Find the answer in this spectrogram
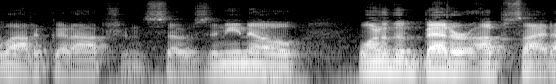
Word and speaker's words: Zunino: I mean, if you're looking for punt options tonight, Mike, I know I'm going to murder his last name, Zunino? Yeah. Mike Zunino, is that pronounced correctly?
